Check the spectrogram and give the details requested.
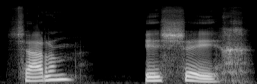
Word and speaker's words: Sharm el-Sheikh: Notice the pronunciation. Sharm el-Sheikh.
